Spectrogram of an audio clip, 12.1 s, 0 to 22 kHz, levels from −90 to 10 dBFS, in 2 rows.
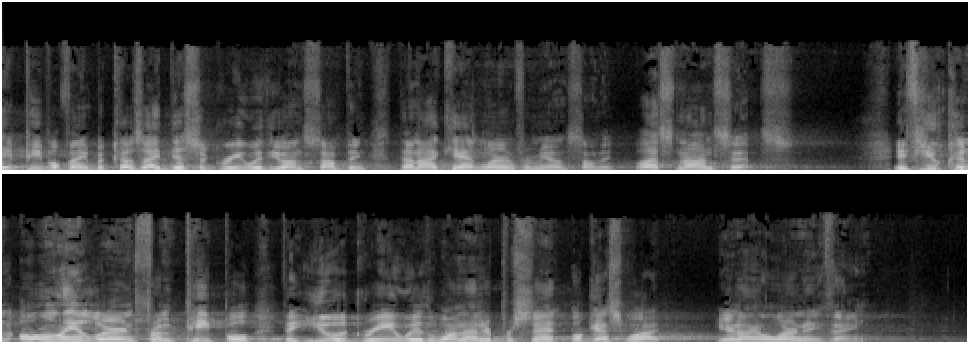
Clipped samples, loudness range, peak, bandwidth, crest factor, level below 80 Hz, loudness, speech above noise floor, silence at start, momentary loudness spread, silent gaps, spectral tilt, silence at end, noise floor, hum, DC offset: under 0.1%; 6 LU; -4 dBFS; 17 kHz; 16 dB; -64 dBFS; -18 LUFS; 31 dB; 0 s; 11 LU; none; -5 dB/octave; 0.65 s; -49 dBFS; none; under 0.1%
